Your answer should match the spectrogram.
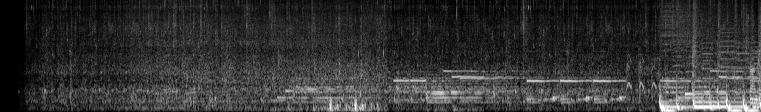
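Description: Water flowing from a gravity-fed rainwater system in North County, San Diego, a steady close gush and splatter that grows louder and fuller toward the end.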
